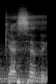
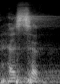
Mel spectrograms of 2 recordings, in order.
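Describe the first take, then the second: First: The word begins with a k sound. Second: The word begins with an h sound. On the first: The speaker calls it wrong. "కెసెద్ కాదు" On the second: The speaker calls it right. "దాని పేరు హెసెద్"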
